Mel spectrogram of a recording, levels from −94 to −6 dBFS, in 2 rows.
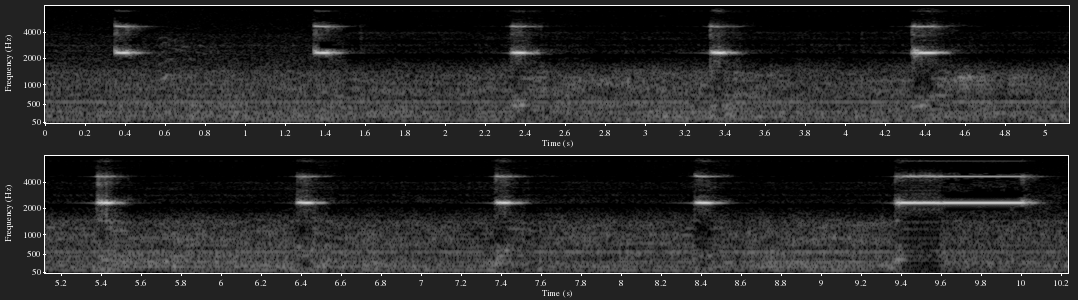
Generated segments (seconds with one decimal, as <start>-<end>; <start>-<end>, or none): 1.5-9.6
